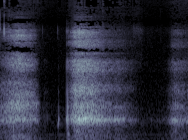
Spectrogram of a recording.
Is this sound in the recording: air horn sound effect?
no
